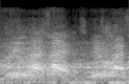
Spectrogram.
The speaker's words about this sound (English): there was kind of a medium crowd there, and they were doing their usual chants, like Stop the Steal and USA.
